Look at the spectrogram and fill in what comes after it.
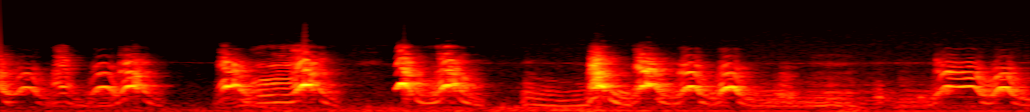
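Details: Young lurcher cross pups yapping at an unbothered cat, rapid high-pitched barks and yips with some whiny tones, coming in clustered bursts almost continuously.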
